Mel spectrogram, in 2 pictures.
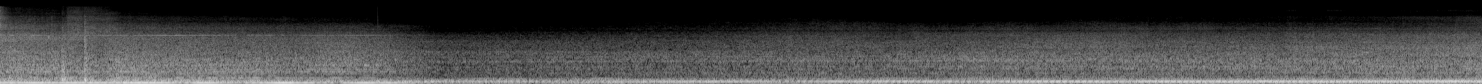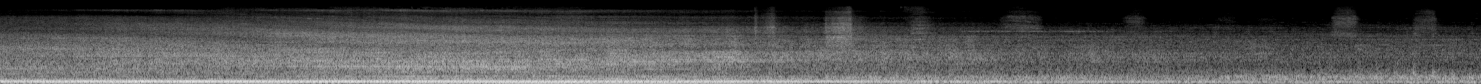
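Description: Metrolink diesel commuter trains passing: a locomotive rumbles close by at first. Then another train's diesel locomotive runs past on a farther track with a steady engine drone that grows loudest about halfway through and fades. Near the end its bilevel coaches' wheels click over rail joints.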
